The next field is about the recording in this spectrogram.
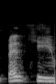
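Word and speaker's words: Bentkey: yes Tom SE says bent key rhymes with Disney um the the song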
